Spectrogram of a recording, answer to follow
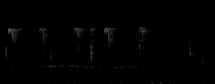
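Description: A small bird chirping, a quick run of about five short, high notes, faint, over a thin steady tone lower down.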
